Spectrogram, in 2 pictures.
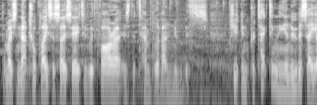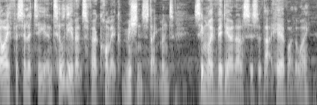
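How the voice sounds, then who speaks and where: A man's voice: mid-range voice, quick pace, vocal fry, a bit bright, faint music behind. A man hosting a scripted game lore video, chatty and often addressing his viewers directly.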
